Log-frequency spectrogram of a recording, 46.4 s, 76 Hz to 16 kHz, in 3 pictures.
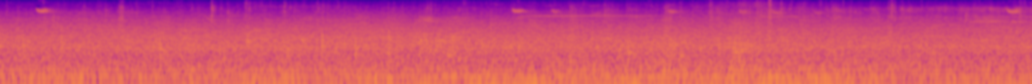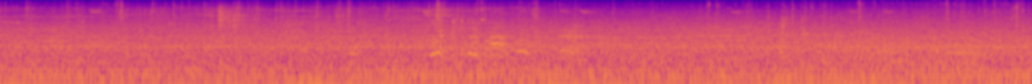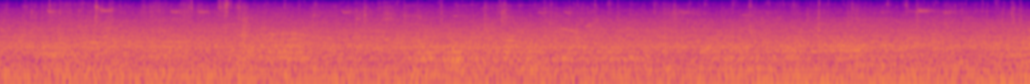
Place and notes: field recording from 2003 using a mini disc recorder and my (then new) audio-technica stereo mic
